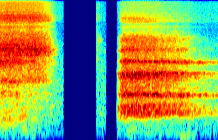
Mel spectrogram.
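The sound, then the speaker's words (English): A deep breath drawn in and then let out: two long, breathy rushes of air separated by a short silence, the second one fuller and slightly voiced, with no talking. “Can you take a deep breath?”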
